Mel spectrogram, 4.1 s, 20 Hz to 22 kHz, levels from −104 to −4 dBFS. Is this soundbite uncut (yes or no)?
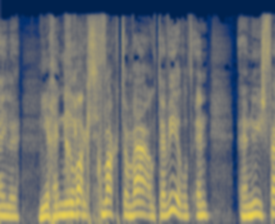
yes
